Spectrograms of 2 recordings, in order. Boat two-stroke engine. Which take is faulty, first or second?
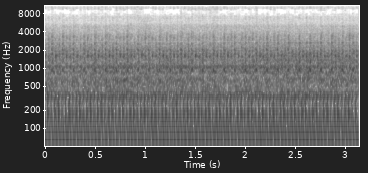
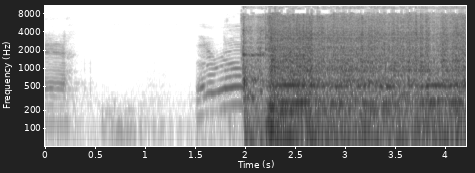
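first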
